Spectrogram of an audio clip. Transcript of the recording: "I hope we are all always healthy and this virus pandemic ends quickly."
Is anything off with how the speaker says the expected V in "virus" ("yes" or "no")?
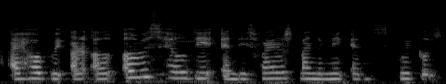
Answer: yes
